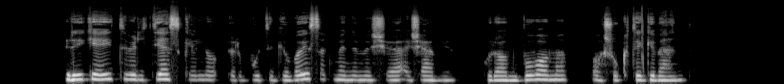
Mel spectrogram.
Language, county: Lithuanian, Klaipėda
